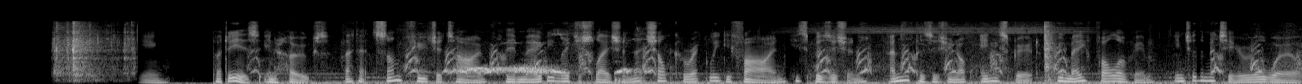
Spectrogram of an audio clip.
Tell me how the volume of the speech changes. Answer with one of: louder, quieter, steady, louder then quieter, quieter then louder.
steady.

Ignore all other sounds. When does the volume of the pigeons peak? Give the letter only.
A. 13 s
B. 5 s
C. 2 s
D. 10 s
B.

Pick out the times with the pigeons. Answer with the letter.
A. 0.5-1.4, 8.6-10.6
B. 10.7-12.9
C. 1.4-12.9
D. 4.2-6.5
D.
